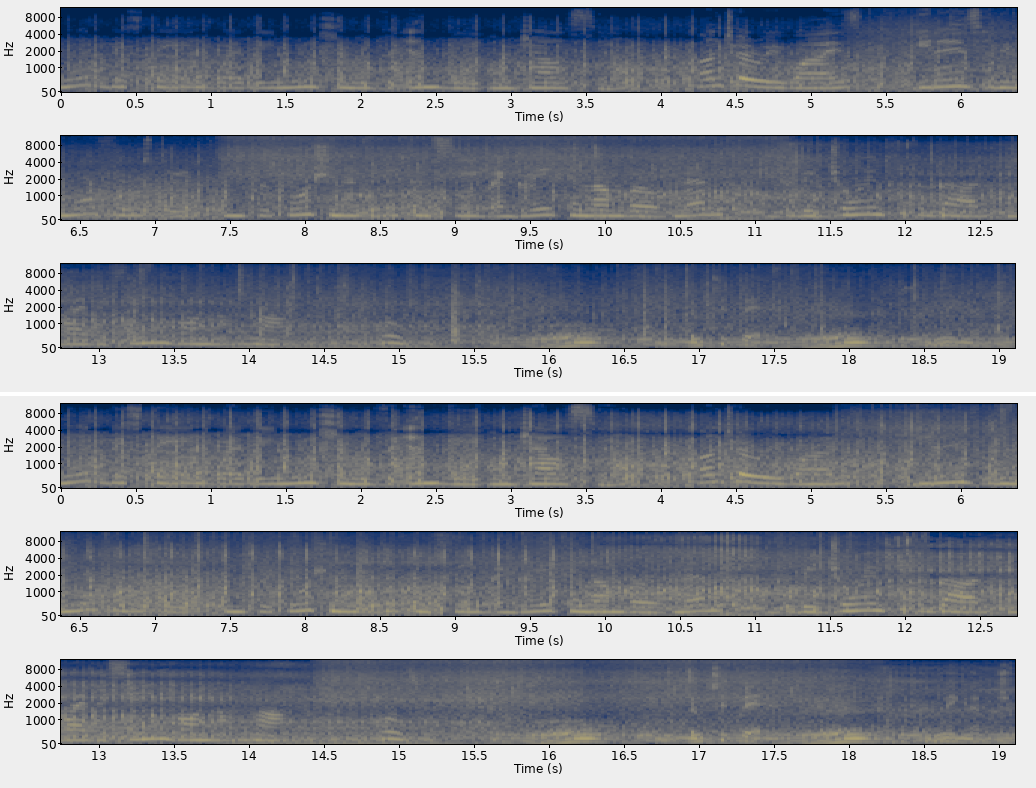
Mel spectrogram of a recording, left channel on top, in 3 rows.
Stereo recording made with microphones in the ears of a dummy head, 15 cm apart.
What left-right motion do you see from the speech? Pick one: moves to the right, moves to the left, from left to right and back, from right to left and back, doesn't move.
from right to left and back.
